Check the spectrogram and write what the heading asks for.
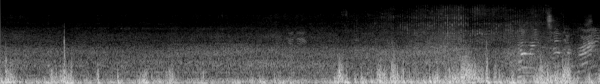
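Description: Wind buffeting the microphone and road noise on the open top deck of a moving tour bus, a steady uneven rumble. Voices of passengers come in over it in the second half.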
